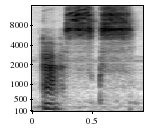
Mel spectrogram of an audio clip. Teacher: Ask is voiceless, so it's the voiceless S. Asks. It's a weird SKS combination.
